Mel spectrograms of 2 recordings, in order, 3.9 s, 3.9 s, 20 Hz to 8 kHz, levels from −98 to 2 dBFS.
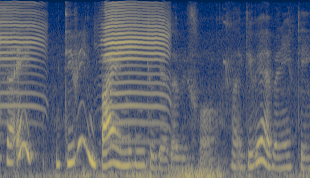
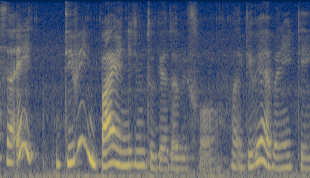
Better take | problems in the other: second | background sound (Livestock, farm animals, working animals); 1 dB below the speech

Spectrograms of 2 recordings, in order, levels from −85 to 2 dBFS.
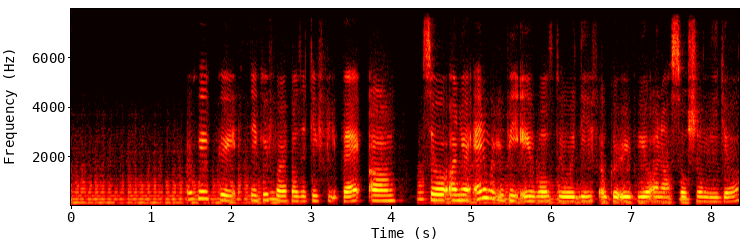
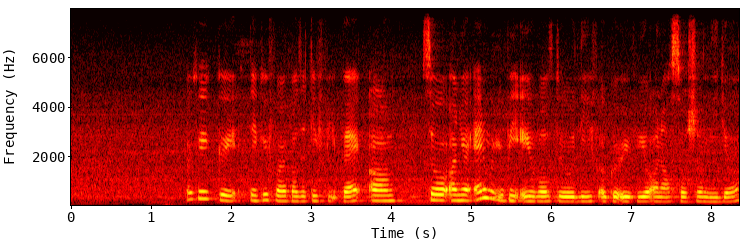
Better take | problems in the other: second | noise reduction (neural mask model RNNoise)

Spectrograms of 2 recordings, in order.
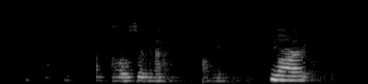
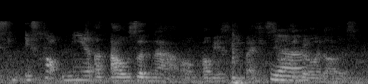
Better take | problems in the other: second | noise reduction (neural mask model DeepFilterNet 3)

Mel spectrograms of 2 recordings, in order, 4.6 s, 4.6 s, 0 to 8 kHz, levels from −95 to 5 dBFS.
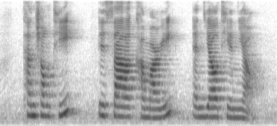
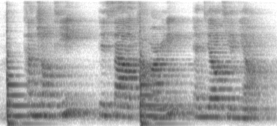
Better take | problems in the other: first | background sound (Bowed string instrument); 4 dB below the speech // room echo; dies away in 1.2 s

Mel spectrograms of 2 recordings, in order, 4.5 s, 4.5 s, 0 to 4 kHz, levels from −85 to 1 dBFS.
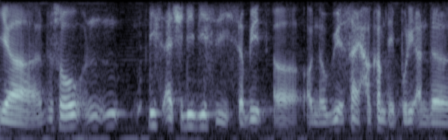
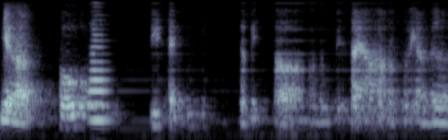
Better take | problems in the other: first | noise reduction (neural mask model DeepFilterNet 3)

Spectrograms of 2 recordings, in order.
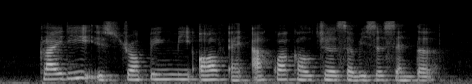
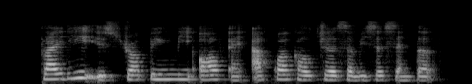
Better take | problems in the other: first | noise reduction (neural mask model DeepFilterNet 3)

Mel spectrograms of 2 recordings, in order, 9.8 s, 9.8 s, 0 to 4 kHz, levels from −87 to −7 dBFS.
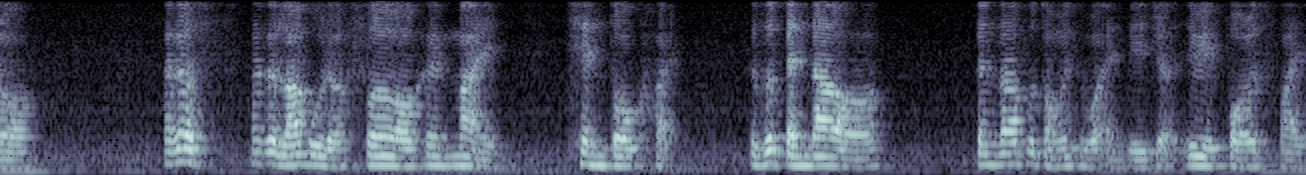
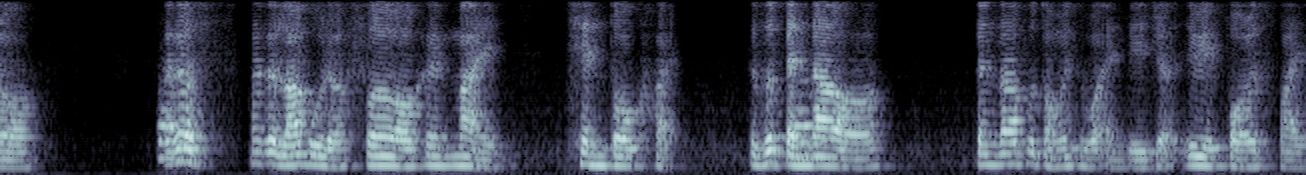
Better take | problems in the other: first | noise reduction (neural separator model SepFormer DNS4)

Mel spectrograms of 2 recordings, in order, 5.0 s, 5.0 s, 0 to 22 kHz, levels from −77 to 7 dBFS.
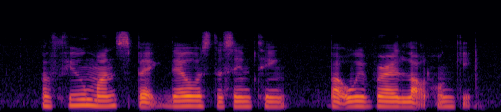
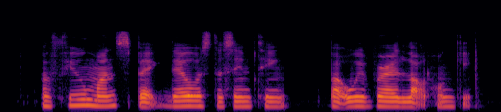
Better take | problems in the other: first | noise reduction (neural mask model RNNoise)

